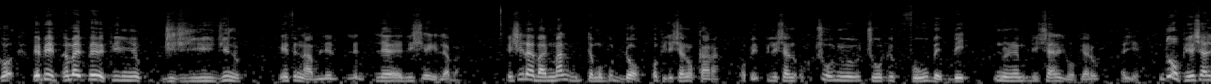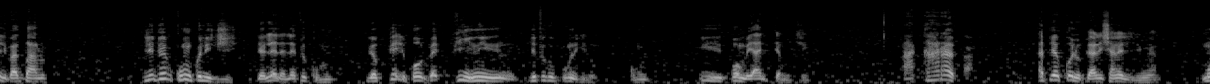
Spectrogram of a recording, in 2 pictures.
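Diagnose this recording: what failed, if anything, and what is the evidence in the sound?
The failure is overdone noise removal, and it sits in the call processing stage. It runs the whole way through the speech. Between phrases the background drops to near silence, but little twinkling specks keep popping in and out. The suppressor was set too aggressively, so it's switching individual frequency bands hard down whenever they look like its noise estimate, and the quieter parts of the voice get cut along with the noise.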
